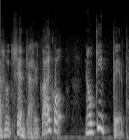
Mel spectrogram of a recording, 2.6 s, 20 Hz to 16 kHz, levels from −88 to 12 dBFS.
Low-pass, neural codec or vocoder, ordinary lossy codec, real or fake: 14.4 kHz; none; none; real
